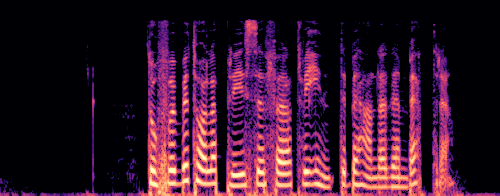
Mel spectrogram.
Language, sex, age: Swedish, female, 42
